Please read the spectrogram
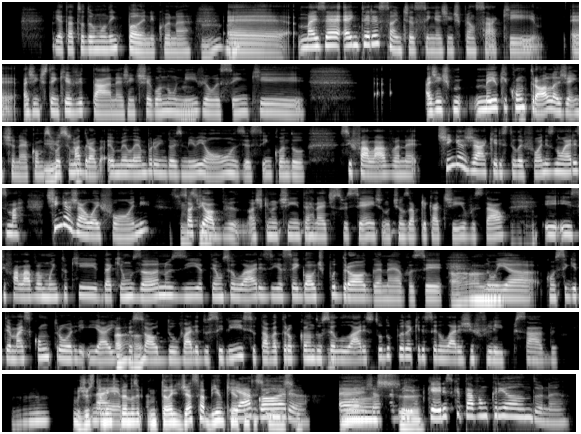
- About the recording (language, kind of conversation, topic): Portuguese, podcast, Como você evita passar tempo demais nas redes sociais?
- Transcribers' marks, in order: other noise; in English: "flip"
